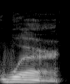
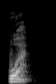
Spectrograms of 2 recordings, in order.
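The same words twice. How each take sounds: First: The vowel in the word is long. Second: The vowel in the word is short. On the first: "not were" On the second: "it's a short were"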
